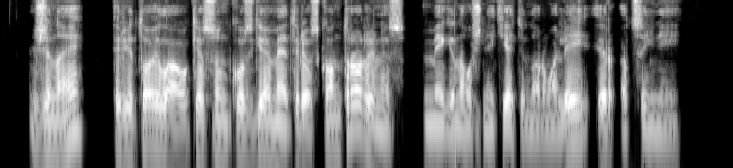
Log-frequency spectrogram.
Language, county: Lithuanian, Kaunas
